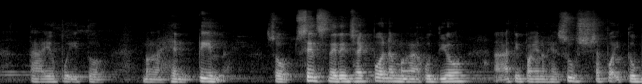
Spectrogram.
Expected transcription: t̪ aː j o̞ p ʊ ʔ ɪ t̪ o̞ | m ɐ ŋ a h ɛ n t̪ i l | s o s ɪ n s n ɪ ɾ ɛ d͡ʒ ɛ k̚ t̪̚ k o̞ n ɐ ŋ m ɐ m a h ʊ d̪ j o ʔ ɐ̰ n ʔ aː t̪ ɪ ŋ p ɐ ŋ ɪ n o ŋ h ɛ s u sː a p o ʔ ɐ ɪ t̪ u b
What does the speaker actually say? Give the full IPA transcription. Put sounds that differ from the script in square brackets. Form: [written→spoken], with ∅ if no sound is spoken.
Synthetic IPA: t̪ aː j o̞ p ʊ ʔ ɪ t̪ o̞ | m ɐ ŋ a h ɛ n t̪ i l | s o s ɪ n s n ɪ ɾ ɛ d͡ʒ ɛ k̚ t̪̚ [k→p] o̞ n ɐ ŋ m ɐ [m→ŋ] a h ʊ d̪ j o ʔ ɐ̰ [n→ŋ] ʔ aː t̪ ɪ ŋ p ɐ ŋ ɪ n o ŋ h ɛ s u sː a p o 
